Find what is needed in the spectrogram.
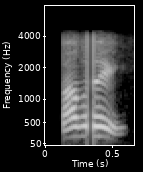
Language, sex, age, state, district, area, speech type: Bodo, male, 60+, Assam, Baksa, urban, conversation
